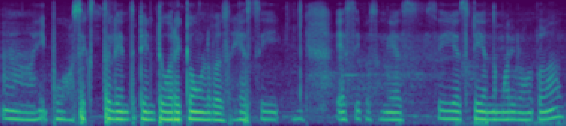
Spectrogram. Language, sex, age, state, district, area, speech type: Tamil, female, 18-30, Tamil Nadu, Thanjavur, rural, spontaneous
